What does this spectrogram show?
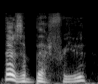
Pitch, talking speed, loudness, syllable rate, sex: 145 Hz, 305 wpm, -18 LUFS, 7.5 syllables/s, male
